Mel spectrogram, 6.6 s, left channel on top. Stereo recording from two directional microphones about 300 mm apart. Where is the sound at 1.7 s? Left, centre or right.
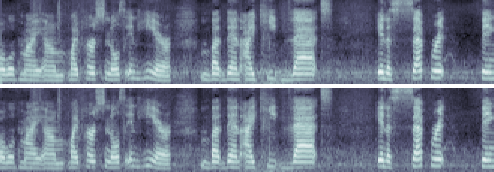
Centre.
